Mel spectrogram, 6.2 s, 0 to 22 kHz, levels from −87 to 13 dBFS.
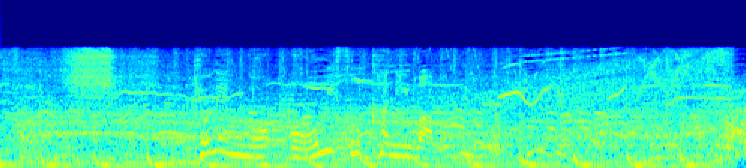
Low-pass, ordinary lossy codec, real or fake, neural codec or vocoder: none; none; real; none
